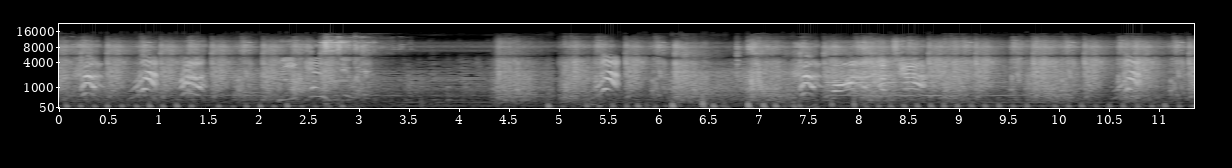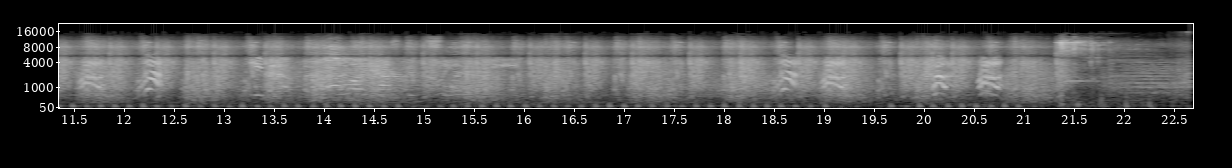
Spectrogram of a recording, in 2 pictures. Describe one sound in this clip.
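Game attack effects clash and zap rapidly.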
